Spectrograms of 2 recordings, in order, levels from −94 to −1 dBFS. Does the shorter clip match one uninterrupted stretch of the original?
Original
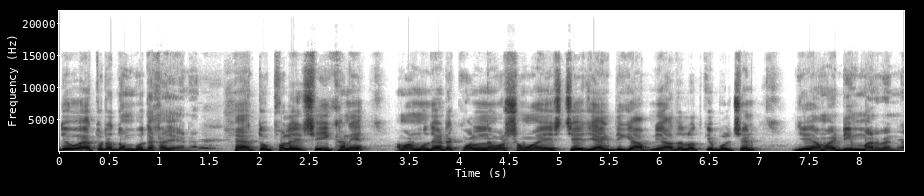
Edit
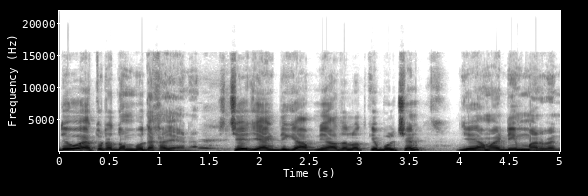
no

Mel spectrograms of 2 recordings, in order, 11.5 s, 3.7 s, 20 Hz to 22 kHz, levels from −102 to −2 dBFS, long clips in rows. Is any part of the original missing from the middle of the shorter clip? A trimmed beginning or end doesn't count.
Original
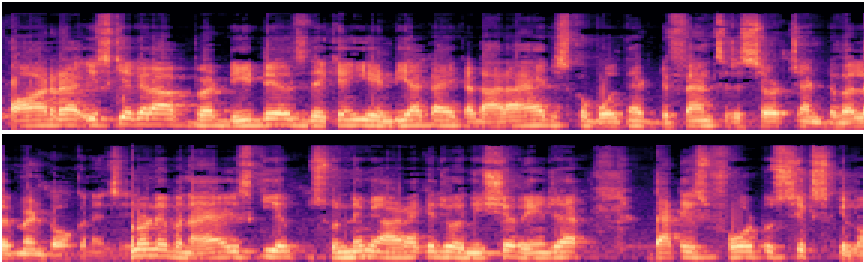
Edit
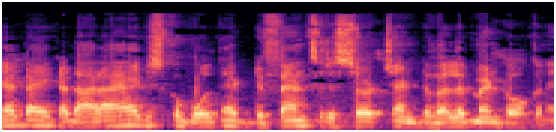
no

